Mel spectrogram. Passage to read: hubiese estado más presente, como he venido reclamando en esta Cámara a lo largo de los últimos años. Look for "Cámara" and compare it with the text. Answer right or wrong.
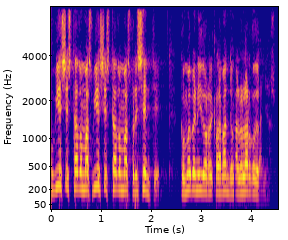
wrong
